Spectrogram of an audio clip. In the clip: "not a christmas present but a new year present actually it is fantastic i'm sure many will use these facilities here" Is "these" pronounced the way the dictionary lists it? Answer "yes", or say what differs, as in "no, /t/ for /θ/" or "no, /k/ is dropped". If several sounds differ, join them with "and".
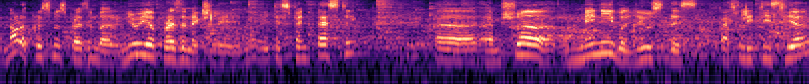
no, /s/ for /z/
